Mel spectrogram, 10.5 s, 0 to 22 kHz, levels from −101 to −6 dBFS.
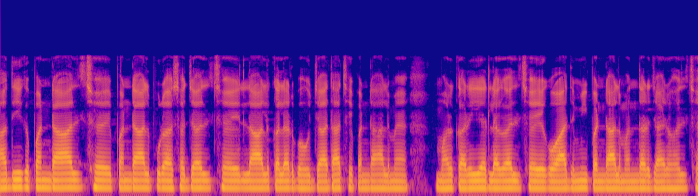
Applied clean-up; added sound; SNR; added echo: none; none; none; none.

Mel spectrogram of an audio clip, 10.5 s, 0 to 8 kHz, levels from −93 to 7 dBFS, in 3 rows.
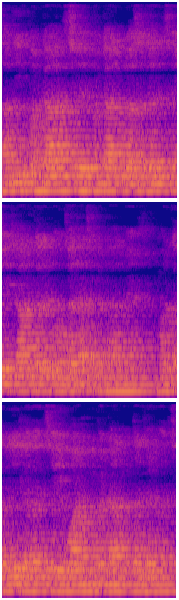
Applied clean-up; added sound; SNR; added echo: none; none; none; reverberation time 2.2 s.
